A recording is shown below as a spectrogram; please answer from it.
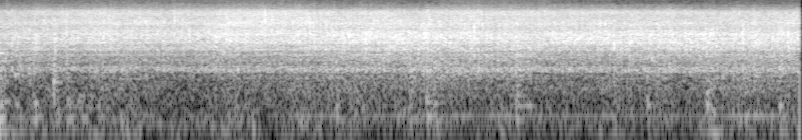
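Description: Cactus pieces and black beans warm in a pan for vegan tacos, giving a steady, even sizzle that fills the whole stretch, close and fairly loud, with no talking over it.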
